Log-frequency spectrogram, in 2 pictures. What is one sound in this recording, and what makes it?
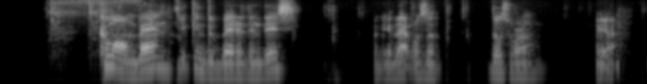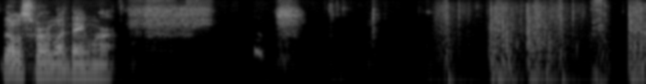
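A young man talks with animation into a microphone, close up.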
